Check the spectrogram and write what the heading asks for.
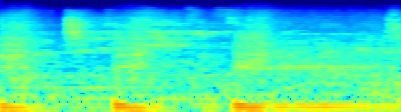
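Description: Loud hip-hop with deep, booming bass notes and sharp hi-hat-like hits, playing on a car sound system.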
